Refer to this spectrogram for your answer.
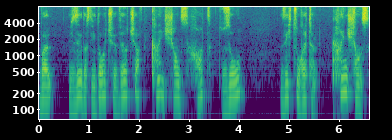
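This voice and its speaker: A woman with a non-native accent speaks in a very deep, low voice, dark and mellow in tone and somewhat breathy, with ordinary pitch variation. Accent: foreign accent in German. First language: not German (speaking German). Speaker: self-employed entrepreneur, commentator. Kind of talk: opinion monologue to camera. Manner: halting, self-correcting.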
